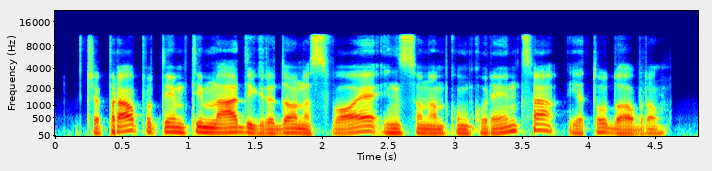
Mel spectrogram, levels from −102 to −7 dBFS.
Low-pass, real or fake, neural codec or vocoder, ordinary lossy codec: 10.8 kHz; fake; codec, 24 kHz, 1.2 kbps, DualCodec; none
